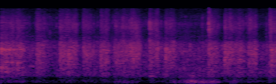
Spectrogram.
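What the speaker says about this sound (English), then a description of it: "A big applause for these children." Applause for a group of volunteer children at a school annual day celebration, a moderately quiet patter of clapping from a modest crowd, uneven and continuous across the moment with no talk over it.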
